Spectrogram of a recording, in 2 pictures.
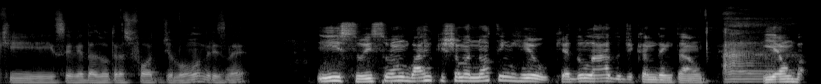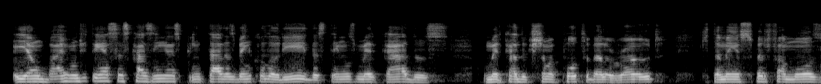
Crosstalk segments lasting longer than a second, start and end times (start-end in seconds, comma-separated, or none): none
